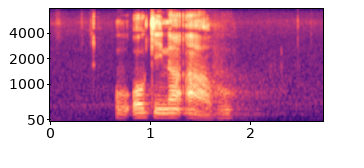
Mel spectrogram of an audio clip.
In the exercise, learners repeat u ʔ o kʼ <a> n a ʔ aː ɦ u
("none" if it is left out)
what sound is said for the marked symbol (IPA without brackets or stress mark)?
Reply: i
